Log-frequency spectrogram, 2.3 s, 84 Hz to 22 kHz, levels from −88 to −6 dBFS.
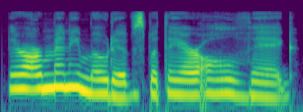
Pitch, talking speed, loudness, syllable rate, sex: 225 Hz, 235 wpm, -14 LUFS, 7.6 syllables/s, female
